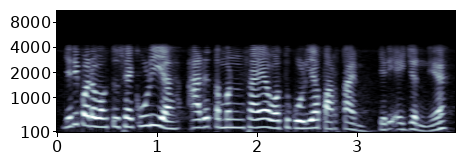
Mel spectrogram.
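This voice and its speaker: A man telling lively stories to a sales team as a motivational speaker, acting out dialogue and laughing often. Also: high voice, fairly quick. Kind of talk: storytelling talk to a sales team. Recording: tinny phone-like sound.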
